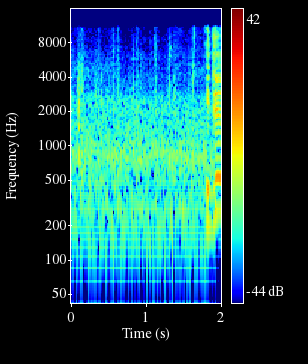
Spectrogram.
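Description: Hoofbeats of an unshod horse trotting on gravel, faint ticks over a steady background hiss. A voice begins speaking near the end.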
